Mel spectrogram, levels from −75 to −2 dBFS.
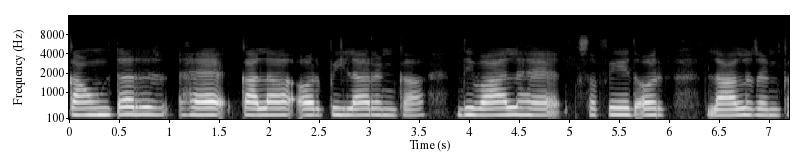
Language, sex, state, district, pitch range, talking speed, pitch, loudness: Hindi, female, Jharkhand, Deoghar, 220-230 Hz, 115 wpm, 225 Hz, -15 LUFS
